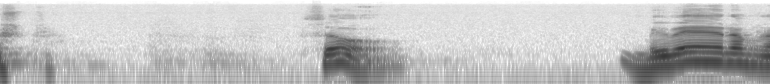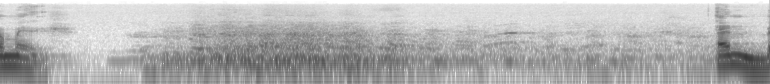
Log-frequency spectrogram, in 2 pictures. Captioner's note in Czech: smích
